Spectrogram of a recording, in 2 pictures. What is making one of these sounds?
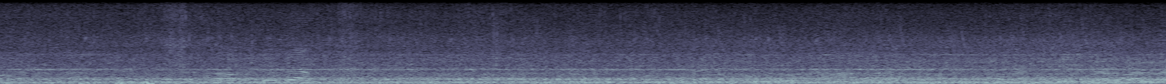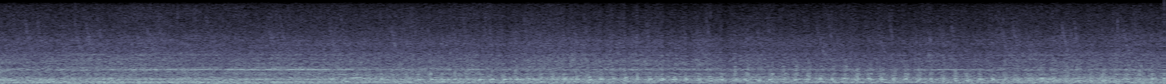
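A helicopter flies by with a thudding drone.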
